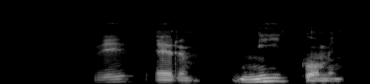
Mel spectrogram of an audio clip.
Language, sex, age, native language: Icelandic, male, 30-39, Icelandic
